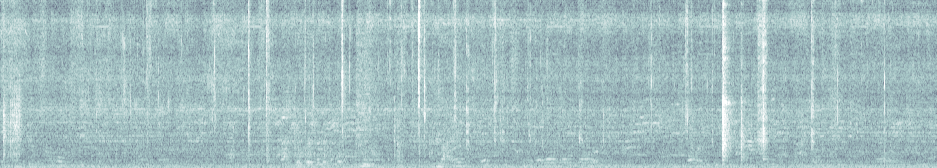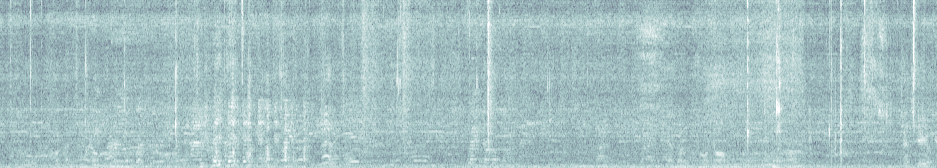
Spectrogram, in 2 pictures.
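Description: Forks and spoons clink against bowls.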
